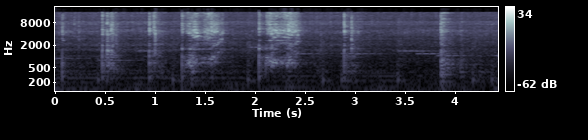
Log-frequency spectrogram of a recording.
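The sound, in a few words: stirring peanut chutney mixture in a pan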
